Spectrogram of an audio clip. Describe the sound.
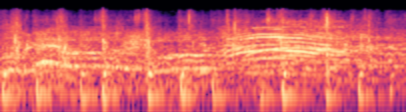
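A dense crowd of pilgrims from many countries cheers loudly and continuously at a celebration with Pope Francis, voices swelling together with a steady rhythmic pulse like chanting or clapping about twice per second, a roaring mass of sound.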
